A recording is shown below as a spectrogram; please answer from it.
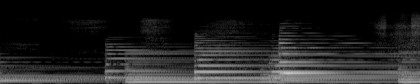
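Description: Solo acoustic piano playing soft, arpeggiated jazz chords, with notes rolled in one after another and left to ring. A new chord enters about once a second, swelling a little near the end.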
